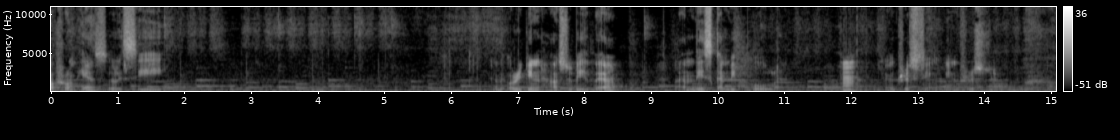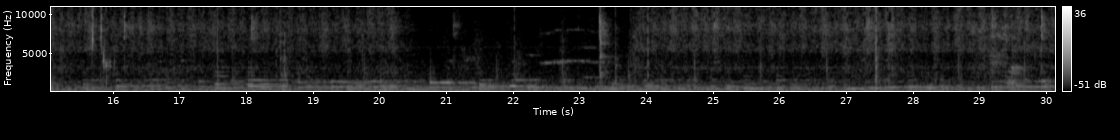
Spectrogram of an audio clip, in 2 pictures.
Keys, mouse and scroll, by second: 0.4 click, 1.6 click, 3.3 click, 4.5 click, 5.0 click, 6.4-25.2 drag, 9.4 Tab, 14.6 right click, 15.8 Tab, 23.8 Tab, 29.2 click.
